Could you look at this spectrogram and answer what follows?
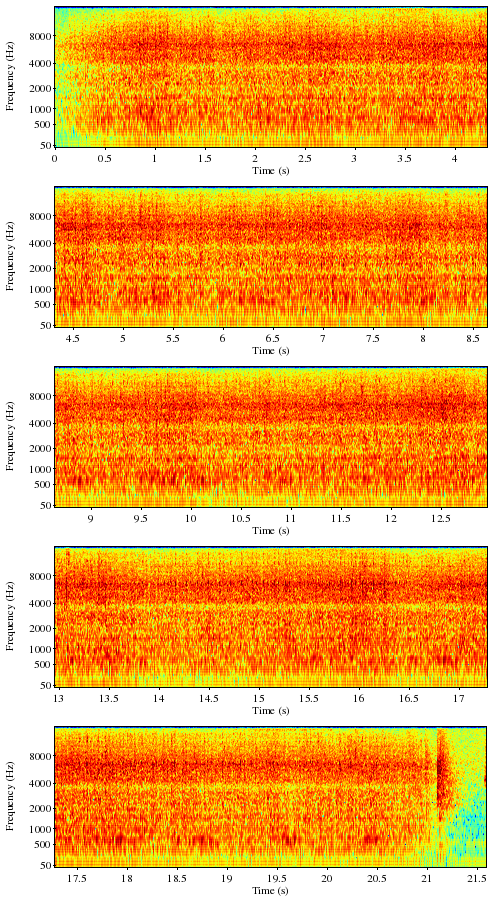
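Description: A drilling machine hums continuously while spot drilling holes in an aluminium vice casting, a steady mechanical whir with constant low motor tone and a faint grinding texture, unchanging throughout and with no voices.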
